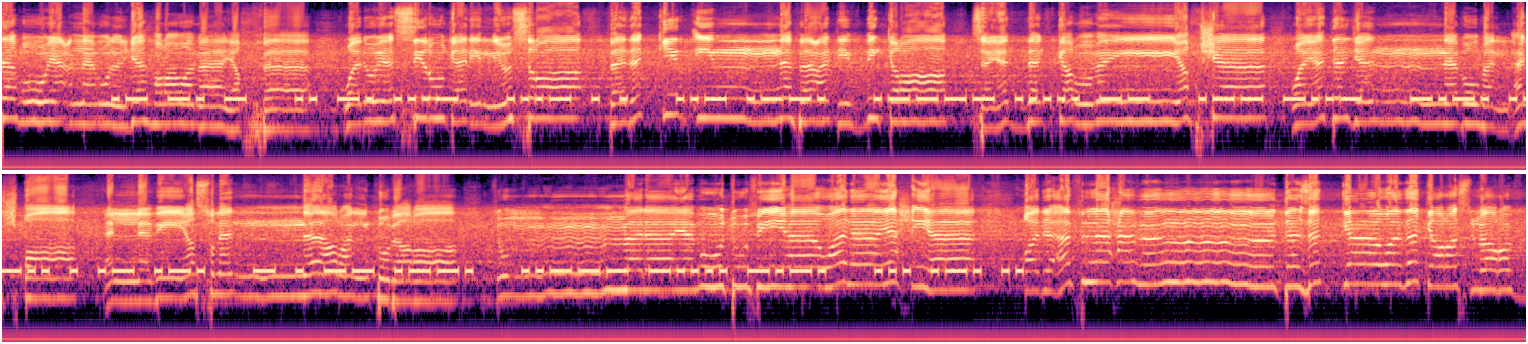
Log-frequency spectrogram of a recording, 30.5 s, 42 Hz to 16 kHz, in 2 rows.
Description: Morse code, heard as a keyed tone, machine-sent, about 17 wpm, 520 Hz, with radio static. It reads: ANT INV VEE UP 15M WX CLEAR TEMP 26C SRI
